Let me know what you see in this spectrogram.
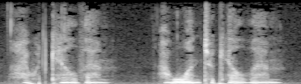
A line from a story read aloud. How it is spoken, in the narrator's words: whispered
